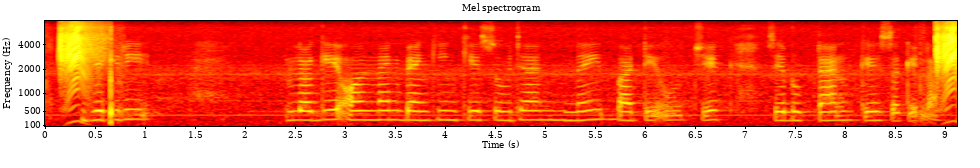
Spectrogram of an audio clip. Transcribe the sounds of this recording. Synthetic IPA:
d͡ʒekɾi | ləɡeʔɔnlaɪnbɛ̃ŋkɪ̃ŋɡkesuʋid̪ʱanəibaʈeʔṵt͡ʃek | sebʱʊɡt̪ankesəkḛla̰

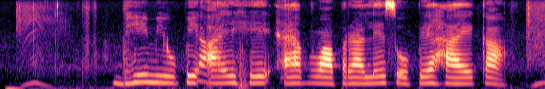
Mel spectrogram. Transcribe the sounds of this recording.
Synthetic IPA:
bʱimjuːpiʔaːeheʔɛːpʋaːpɾaːlesopeɦaːekaː

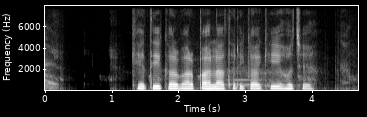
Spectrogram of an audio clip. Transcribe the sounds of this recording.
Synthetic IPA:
kʰeːt̪ikəɾbaɾpəɦlat̪əɾiːkakiɦoːt͡ʃe

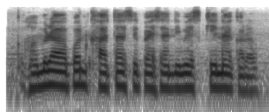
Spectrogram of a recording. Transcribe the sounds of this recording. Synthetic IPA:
ɦəmɾaəpənkʰat̪asepɛːsanɪbeskenakəɾəb

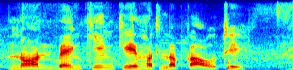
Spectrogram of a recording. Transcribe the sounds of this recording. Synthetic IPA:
nɔːnbɛ̃ːŋkɪ̃ŋɡkemɐt̪ləbkaɦot̪ʰeː

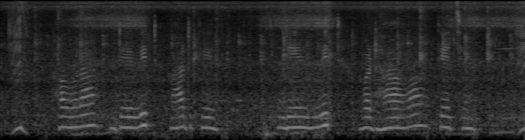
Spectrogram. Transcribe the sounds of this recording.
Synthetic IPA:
həmɾaɖeːʋɪʈkaːɖke | limɪʈ | ʋəɖʱaːʋaket͡ʃʰɛ

